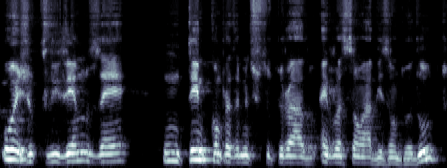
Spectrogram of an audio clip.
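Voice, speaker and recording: A man with a European Portuguese accent, fairly high pitch, lively intonation and a fairly quick pace. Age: 70s. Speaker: professor. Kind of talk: interview. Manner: animated.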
